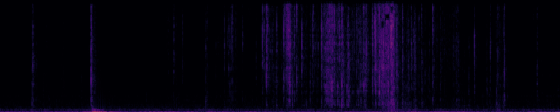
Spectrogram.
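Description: A single knock on the table, then a crackly rustle of a foil card-pack wrapper being handled for about a second.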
